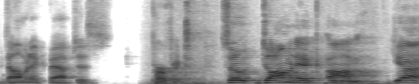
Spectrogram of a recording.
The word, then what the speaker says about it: Dominic Baptist: pronounce it Dominic Baptist exactly how it sounds that's how uh you pronounce the full name Dominic Baptist perfect so Dominic um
